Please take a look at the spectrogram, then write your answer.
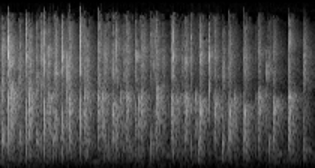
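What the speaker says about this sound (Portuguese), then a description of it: "Você deu uma salva de palmas para elas" A room of people claps together at a playwright's book launch, with quick, dense claps that carry steadily through the whole stretch at moderate loudness.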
